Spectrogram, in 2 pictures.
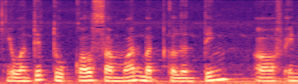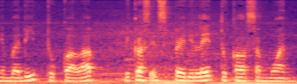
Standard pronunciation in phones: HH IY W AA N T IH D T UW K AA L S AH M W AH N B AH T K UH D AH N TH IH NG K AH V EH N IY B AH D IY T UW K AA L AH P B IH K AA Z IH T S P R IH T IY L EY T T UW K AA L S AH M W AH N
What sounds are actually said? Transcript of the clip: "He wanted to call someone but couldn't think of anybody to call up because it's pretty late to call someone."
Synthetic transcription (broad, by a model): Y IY W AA N T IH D T UW K AA L S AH M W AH N B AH T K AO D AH N T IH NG AH F EH N IY B AH D IY T UW K AA L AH P B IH K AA S IH T S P R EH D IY L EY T T UW K AA L S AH M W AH N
